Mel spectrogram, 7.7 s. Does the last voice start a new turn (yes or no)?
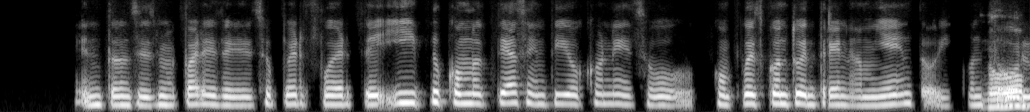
yes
